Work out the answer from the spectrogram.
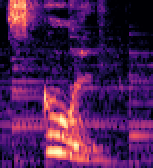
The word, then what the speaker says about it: school: Here, if you use an extra E syllable in the starting, you will pronounce it as school.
